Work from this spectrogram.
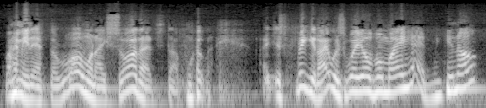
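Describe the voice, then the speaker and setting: An actor playing a nervous working-class bar patron questioned by the FBI, stammering and repeating himself in a 1950s radio drama. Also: male voice, high-pitched, big pitch swings, a little fast, husky, no echo, lo-fi sound, exaggerated voice.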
